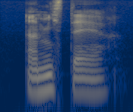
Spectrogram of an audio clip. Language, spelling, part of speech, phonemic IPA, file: French, mystère, noun, /mis.tɛʁ/, Fr-mystère.ogg
- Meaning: 1. mystery 2. mystery play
